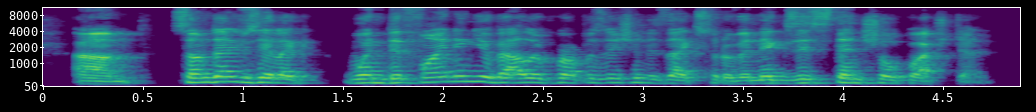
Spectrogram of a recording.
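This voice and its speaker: A man speaks with a French accent at a high pitch. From France, grew up moving between Asia and the US. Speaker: consultancy CEO. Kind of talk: interview. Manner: halting, many fillers and repeats.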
